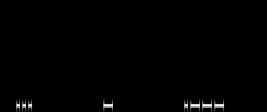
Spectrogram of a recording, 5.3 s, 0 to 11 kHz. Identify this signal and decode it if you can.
Morse code, heard as a keyed tone, about 20 wpm, spaced as for 5 wpm, 700 Hz. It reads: STJ
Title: USA Call Signs - 6 Characters - 8x Character Spacing - 20wpm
